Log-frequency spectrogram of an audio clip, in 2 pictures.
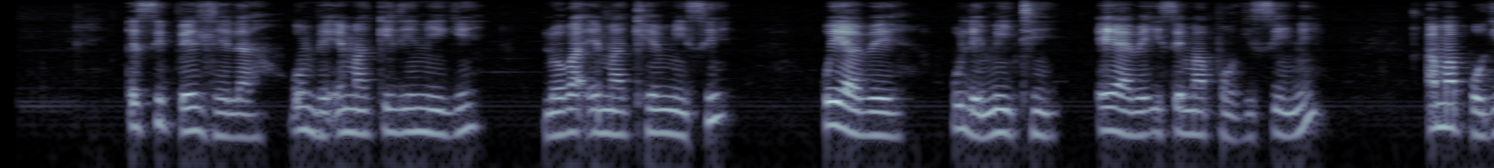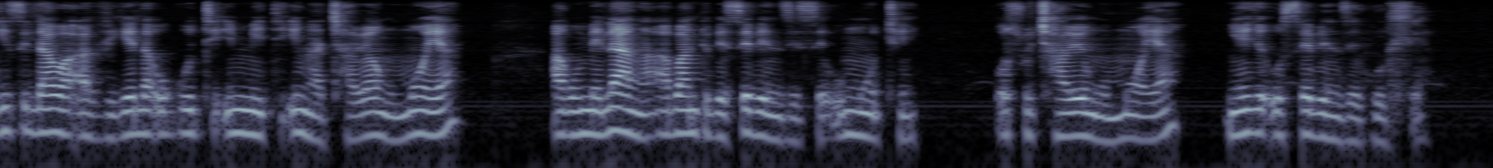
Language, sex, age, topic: North Ndebele, male, 36-49, health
